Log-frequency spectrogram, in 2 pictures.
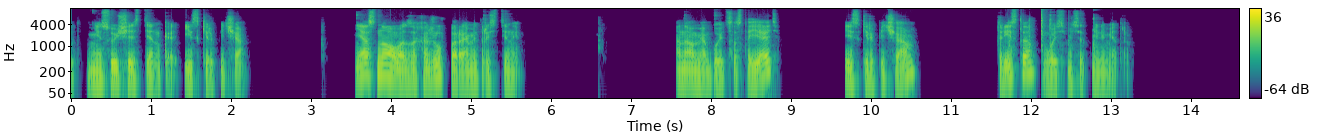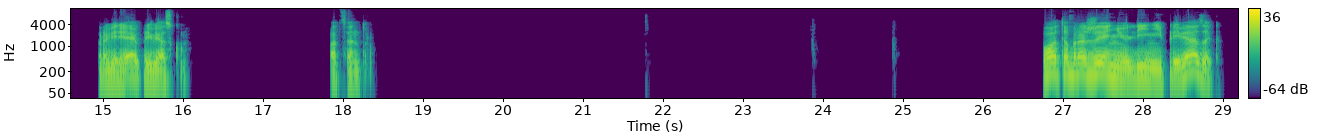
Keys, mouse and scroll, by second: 3.4 click, 5.1 click, 7.6 click, 14.3 click, 16.9 click, 17.6 click, 18.8 click, 20.4 click, 21.4 middle click, 22.5 click, 24.4 scroll up 2, 25.5 click, 26.3-27.0 scroll up 2, 27.0-29.1 drag.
